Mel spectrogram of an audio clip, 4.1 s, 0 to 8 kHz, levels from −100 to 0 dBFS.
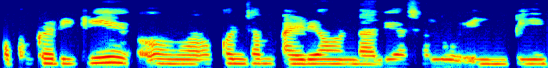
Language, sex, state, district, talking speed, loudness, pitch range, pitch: Telugu, female, Telangana, Nalgonda, 100 wpm, -17 LUFS, 195-205 Hz, 195 Hz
